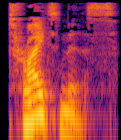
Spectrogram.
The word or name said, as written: triteness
